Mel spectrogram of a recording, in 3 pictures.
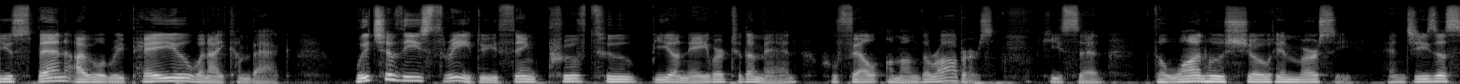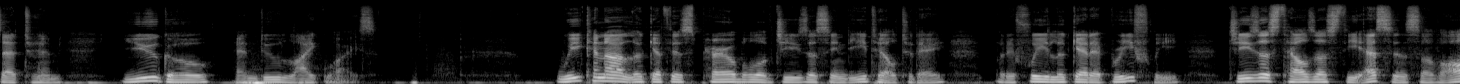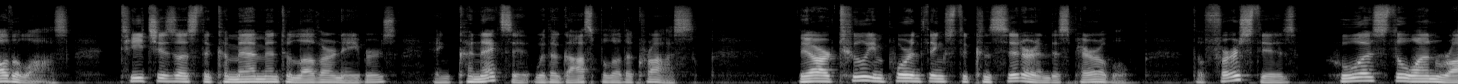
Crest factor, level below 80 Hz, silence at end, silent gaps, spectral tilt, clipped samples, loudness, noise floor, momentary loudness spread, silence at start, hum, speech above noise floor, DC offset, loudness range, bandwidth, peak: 18 dB; -38 dBFS; 0 s; none; -5.5 dB/octave; under 0.1%; -22 LUFS; -59 dBFS; 16 LU; 0 s; none; 38 dB; under 0.1%; 5 LU; 18 kHz; -4 dBFS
